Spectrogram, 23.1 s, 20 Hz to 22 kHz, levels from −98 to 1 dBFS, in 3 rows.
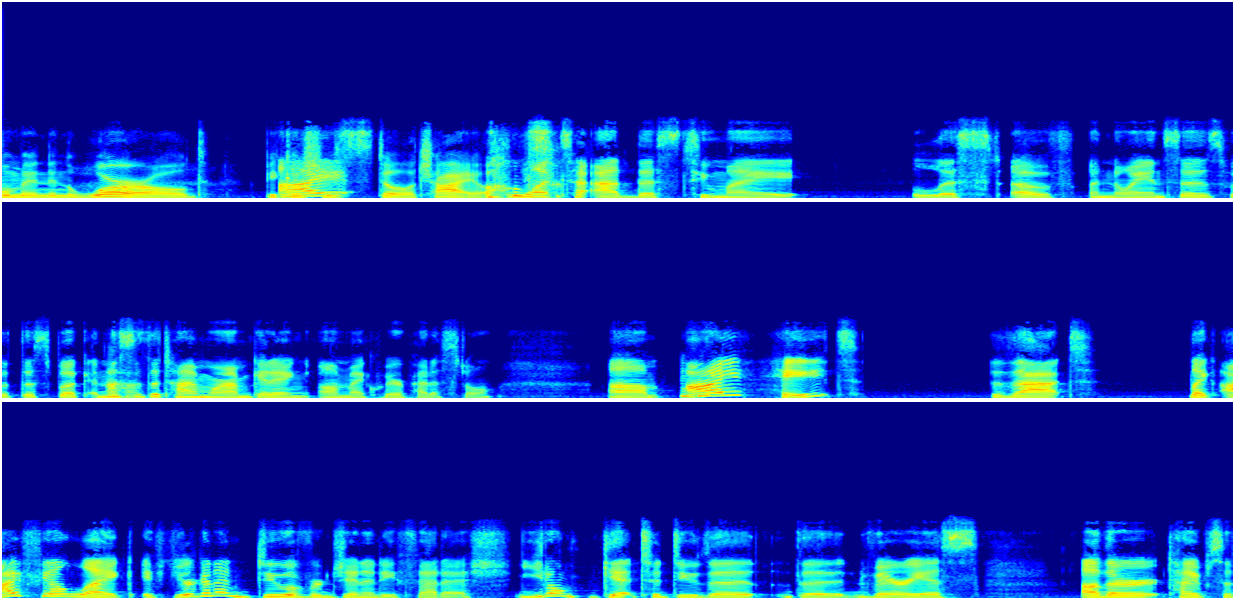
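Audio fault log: Nothing stood out on listening to this speech, apart from the expected band limit of the call's microphone processing, which leaves nothing above 8 kHz.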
